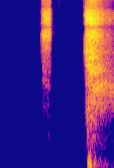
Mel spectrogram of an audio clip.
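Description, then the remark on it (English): A voice imitates a Pepsi soda can being opened: a short, sharp hiss, a brief pause, then a louder, longer fizzing 'pssht' that slowly trails off. No words are spoken. “The police officers start grinning as shit, and you hear the iconic soda can opening.”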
